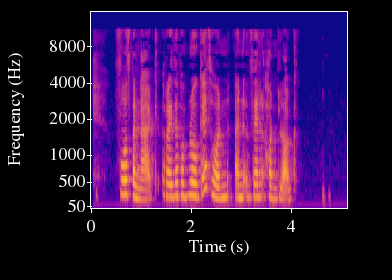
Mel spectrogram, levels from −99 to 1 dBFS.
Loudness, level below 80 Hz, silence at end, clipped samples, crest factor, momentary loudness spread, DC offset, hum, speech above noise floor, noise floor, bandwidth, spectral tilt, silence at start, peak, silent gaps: -23 LUFS; -70 dBFS; 1.05 s; under 0.1%; 20 dB; 6 LU; under 0.1%; none; 34 dB; -56 dBFS; 11.5 kHz; -5 dB/octave; 0.05 s; -4 dBFS; none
